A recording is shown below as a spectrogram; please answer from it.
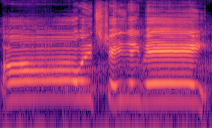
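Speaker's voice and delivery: high, slow panicked cry; chased, real fear in the voice; scared horror game streamer. Real, not acted. Chased by a monster.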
